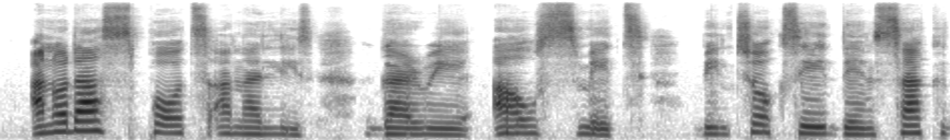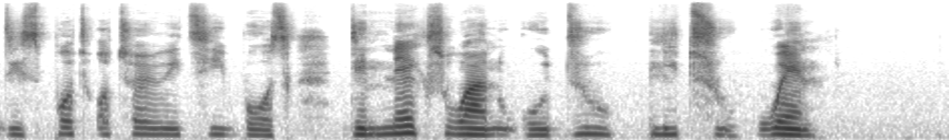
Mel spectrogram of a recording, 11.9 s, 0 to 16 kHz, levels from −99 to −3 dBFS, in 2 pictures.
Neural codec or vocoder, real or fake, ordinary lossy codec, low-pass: vocoder, 44.1 kHz, 128 mel bands, Pupu-Vocoder; fake; none; 14.4 kHz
